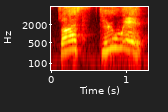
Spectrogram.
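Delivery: high, drawn-out shout; exasperated order. Acted. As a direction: yell it slowly at a reluctant comrade. Acted order to reluctant Sam.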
